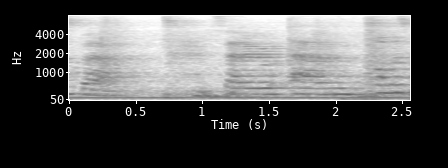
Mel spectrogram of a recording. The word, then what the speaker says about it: Burgh: Uh and I noticed that Paul pronounces it bora but I used to work at the national archives which is where this very beautiful volume of Thomas B's will comes from. And um the pronunciation there was was B. So I'm going to go with that this evening. You'll have to forgive me if that goes against the local local Thomas Burr.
